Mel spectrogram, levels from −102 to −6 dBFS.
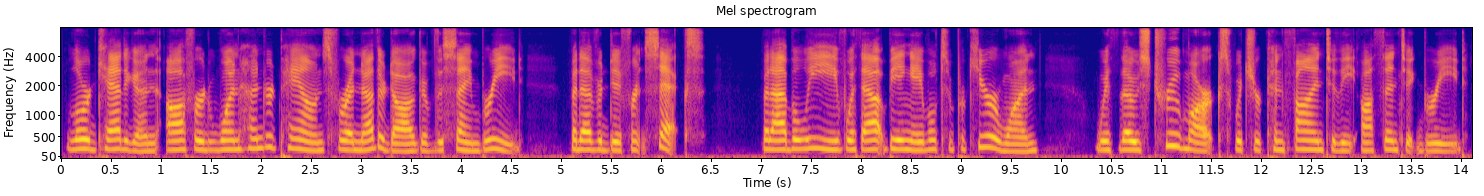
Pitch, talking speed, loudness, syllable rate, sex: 200 Hz, 160 wpm, -19 LUFS, 4.9 syllables/s, female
